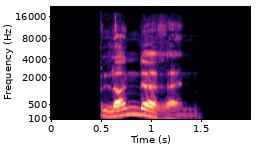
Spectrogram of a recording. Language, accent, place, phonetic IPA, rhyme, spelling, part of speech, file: German, Germany, Berlin, [ˈblɔndəʁən], -ɔndəʁən, blonderen, adjective, De-blonderen.ogg
- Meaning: inflection of blond: 1. strong genitive masculine/neuter singular comparative degree 2. weak/mixed genitive/dative all-gender singular comparative degree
